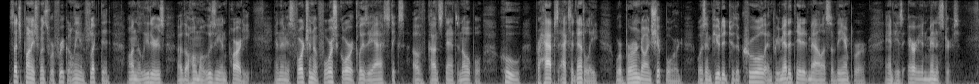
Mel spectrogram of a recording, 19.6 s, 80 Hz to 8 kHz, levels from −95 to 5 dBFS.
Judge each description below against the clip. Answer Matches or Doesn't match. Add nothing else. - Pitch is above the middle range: Doesn't match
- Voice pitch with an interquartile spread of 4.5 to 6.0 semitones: Doesn't match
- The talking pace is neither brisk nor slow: Doesn't match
